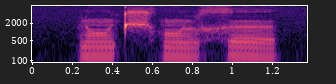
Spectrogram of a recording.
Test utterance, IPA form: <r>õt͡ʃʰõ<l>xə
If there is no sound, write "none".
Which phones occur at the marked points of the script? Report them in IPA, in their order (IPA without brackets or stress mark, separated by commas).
ɾ, l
